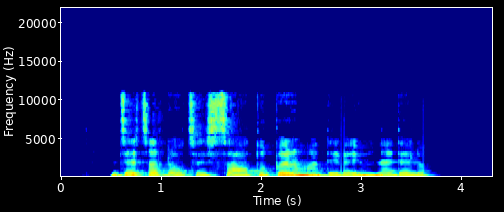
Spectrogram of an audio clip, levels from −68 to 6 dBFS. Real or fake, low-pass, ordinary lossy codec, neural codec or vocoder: real; 10.8 kHz; MP3, 64 kbps; none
